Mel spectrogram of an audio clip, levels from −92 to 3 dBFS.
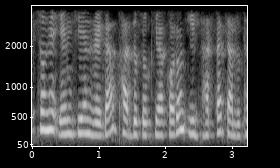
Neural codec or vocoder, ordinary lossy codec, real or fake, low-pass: codec, 16 kHz, 4 kbps, FreqCodec, smaller model; none; fake; 3.6 kHz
